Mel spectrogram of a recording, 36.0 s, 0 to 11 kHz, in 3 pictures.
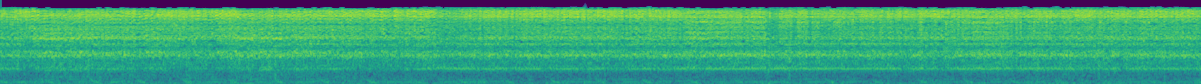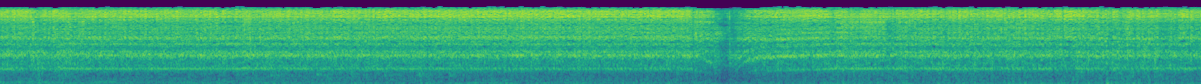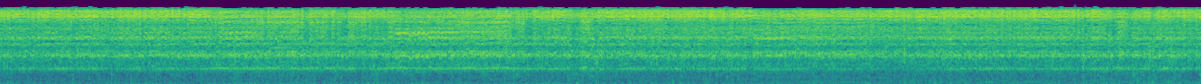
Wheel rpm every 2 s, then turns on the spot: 160, 160, 160, 160, 160, 160, 160, 160, 160, 130, 150, 160, 160, 160, 160, 160, 160, 160.
none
